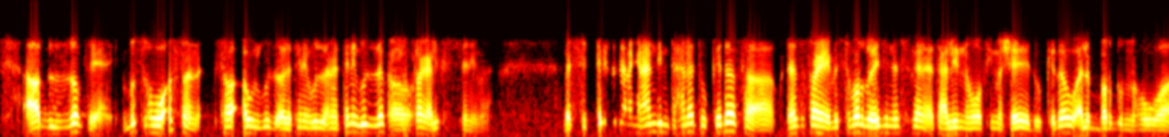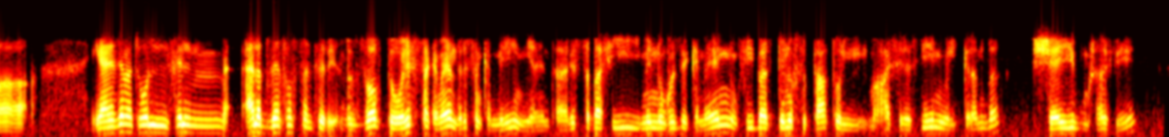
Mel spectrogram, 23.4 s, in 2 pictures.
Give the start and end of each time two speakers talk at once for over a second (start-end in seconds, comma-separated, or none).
none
